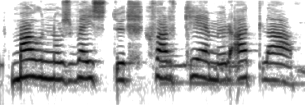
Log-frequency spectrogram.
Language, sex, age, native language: Icelandic, female, 7, Polish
